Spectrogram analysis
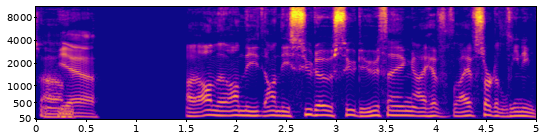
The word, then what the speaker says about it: sudo: I've mentally locked myself into saying pseudo instead of sudo. What? It's sudo, man.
